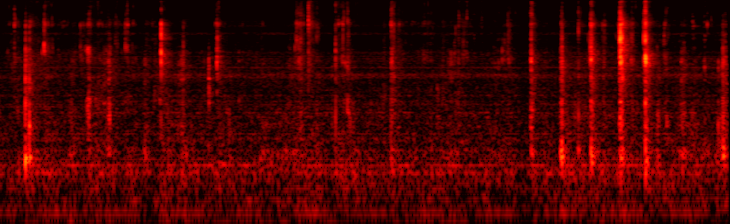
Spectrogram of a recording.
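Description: Close-miked chewing and wet mouth clicks of a person eating rice and curry by hand, with scattered sharp clicks that grow louder and closer together near the end.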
